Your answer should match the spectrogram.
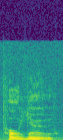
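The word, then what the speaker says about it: pilau: Chicken perlo, sometimes pronounced perlou, but it's spelled P-I-L-A-U.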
